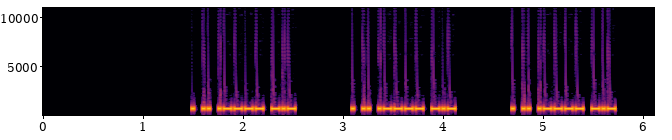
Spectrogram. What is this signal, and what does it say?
Morse code, heard as a keyed tone, about 41 wpm, 700 Hz. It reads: EI1K EI1K EI1K
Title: DXCC-100 Call Signs - 4 Characters - Repeated 3x - 45wpm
